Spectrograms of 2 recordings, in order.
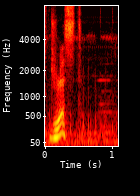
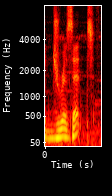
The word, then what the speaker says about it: Drizzt: if none are better how do you pronounce dressed that's how I pronounce it when I was reading the books though I'd always say Drizzt and it took me a long time to get out of that pronunciation but once you start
